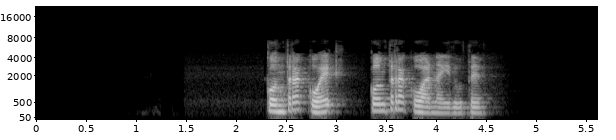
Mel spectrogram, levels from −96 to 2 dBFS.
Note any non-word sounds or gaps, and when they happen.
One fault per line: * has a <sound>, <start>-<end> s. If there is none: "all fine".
all fine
